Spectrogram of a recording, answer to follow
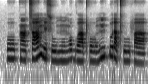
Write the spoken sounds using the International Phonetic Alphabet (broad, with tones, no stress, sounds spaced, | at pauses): oː˨ k ã˨ t͡s aː˨˦ ŋ ɪ˨ s uː˨ ŋ ũ˨ ŋ ɔ˦ ɡʷ aː˨ pʰ oː˨ ŋ ĩ˦ k͡p ʊ˦ ɾ a˨ tʰ uː˦ f aː˦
